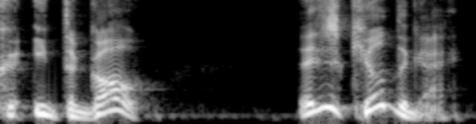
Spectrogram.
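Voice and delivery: ordinary delivery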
